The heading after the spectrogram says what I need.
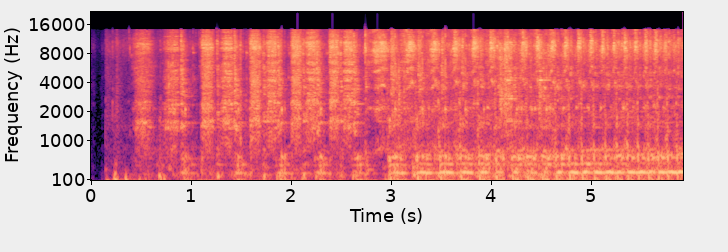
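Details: Freris-built Syros 1950-55 two-stroke 12 hp diesel, wick-started, restored 2014 and running after about 40 years idle: slow uneven puffs as it catches, then steady evenly spaced beat about four a second; runs healthy.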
